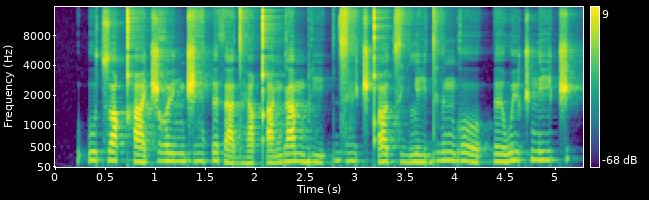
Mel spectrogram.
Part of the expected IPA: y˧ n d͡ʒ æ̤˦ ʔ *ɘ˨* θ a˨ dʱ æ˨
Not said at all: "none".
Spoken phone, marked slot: ɘ˦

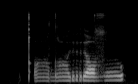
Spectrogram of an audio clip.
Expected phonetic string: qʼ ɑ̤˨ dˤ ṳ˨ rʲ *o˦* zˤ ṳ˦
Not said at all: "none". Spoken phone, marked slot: o˨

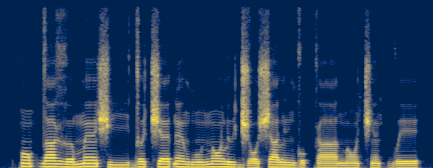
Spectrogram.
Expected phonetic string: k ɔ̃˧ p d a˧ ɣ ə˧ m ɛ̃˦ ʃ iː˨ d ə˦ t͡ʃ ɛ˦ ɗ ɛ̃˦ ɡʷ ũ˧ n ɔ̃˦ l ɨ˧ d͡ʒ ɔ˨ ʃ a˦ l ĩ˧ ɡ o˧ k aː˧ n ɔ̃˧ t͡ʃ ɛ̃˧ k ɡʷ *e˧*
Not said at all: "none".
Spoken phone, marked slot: e˧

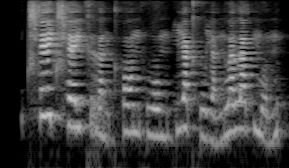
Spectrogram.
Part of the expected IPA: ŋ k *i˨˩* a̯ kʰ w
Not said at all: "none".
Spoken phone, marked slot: i˥˩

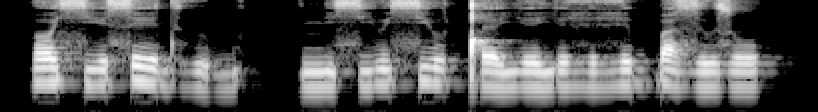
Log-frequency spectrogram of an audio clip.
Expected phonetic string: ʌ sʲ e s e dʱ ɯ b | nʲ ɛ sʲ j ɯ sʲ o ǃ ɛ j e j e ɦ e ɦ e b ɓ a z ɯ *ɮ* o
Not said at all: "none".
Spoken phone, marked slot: z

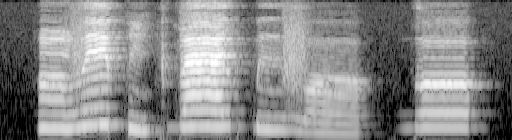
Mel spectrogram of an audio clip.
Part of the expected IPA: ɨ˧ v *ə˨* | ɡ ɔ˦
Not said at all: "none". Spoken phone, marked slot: ɔ˨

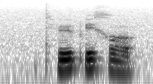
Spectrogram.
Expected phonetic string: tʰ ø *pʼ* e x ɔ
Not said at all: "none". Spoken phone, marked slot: pʼ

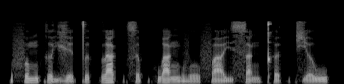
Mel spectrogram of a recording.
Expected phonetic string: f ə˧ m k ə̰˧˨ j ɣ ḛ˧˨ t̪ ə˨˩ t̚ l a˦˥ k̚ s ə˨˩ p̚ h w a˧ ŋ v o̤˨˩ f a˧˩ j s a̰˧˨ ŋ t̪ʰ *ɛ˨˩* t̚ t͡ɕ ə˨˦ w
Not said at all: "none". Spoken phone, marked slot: ə˨˩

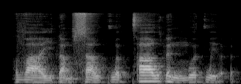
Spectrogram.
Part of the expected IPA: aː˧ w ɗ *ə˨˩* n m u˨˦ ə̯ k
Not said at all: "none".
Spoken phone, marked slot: ə˨˩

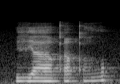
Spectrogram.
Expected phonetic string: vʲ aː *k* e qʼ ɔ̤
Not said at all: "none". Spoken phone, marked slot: qʼ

